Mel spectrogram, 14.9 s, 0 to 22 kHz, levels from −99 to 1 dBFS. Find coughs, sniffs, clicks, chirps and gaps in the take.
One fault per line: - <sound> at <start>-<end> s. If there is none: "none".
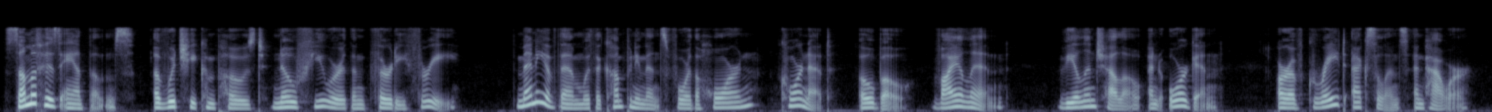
none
